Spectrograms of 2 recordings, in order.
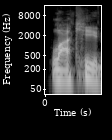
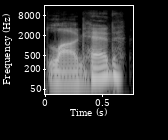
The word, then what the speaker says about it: Loughead: Yes, but it was pronounced Lockheed because it is Scottish, like Loch Ness, Lockheed, not Loghead.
